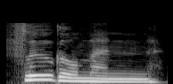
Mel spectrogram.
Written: flugelman

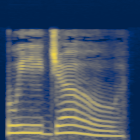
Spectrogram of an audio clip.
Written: Huizhou

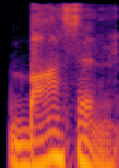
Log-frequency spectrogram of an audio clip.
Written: bauson

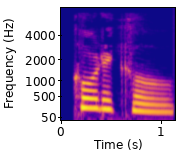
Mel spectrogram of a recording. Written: cortical

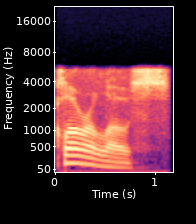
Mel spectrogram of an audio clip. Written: chloralose

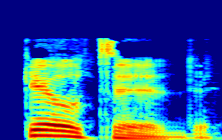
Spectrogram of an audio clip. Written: kilted

